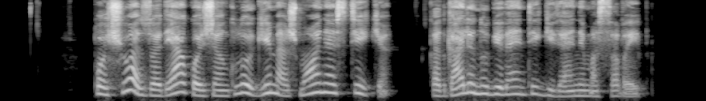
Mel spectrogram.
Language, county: Lithuanian, Vilnius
